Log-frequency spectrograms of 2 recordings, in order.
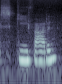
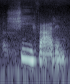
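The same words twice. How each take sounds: First: The start is said just as it is spelled. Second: The start is said differently from its spelling. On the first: The speaker calls it wrong. "it's still spelled as ski, so it looks like skifahren" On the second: The speaker calls it right. "but the pronunciation is Skifahren"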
